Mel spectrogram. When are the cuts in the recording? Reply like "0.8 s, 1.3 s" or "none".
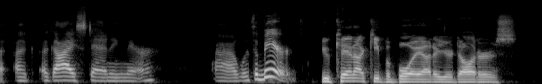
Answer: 3.1 s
